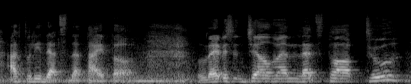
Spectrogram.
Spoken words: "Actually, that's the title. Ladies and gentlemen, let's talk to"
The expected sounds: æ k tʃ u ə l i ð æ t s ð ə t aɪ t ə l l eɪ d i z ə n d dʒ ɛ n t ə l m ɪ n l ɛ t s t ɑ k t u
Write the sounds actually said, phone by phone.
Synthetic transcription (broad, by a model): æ k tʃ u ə l i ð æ t s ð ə t aɪ t ə l l eɪ d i s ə n dʒ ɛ n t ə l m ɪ n l ɛ t s t ɑ k t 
